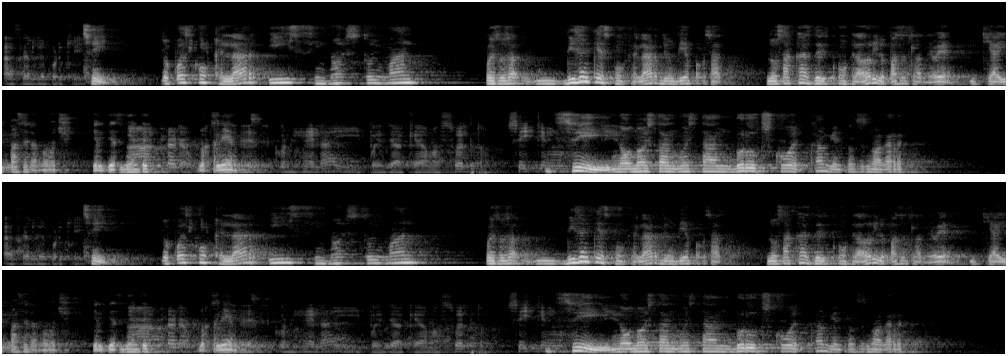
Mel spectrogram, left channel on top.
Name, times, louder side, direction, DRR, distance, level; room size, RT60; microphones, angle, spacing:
voice 1, 0.0-0.8 2.0-2.2 11.3-16.6, left 2 dB, 20° left, 7 dB, 3.2 m, -40 dB
voice 2, 1.6-4.1 4.8-7.2 7.6-11.5 12.2-12.4 15.6-19.0, left 2 dB, 45° left, 5 dB, 0.9 m, -21 dB
24.0 x 23.5 x 9.1 m, 1.3 s
head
